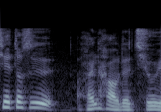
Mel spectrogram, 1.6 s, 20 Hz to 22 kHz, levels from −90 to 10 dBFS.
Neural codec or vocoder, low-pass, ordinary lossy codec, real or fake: codec, 16 kHz, 8 kbps, FreqCodec, larger model; none; none; fake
